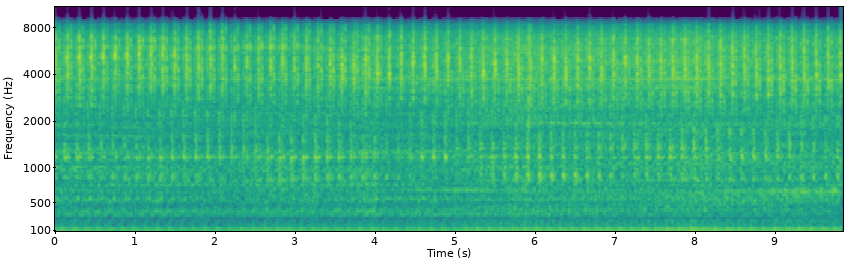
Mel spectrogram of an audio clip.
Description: My engine is making a ticking and knocking noise not sure what it is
